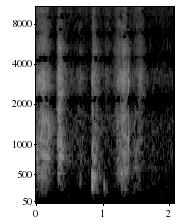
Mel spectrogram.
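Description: Near silence broken by about four short, faint rustles and bumps as the phone recording the scene is handled and moved.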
